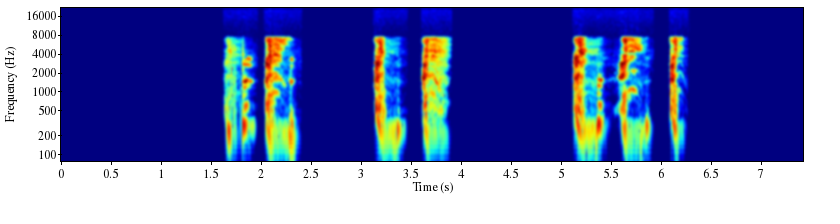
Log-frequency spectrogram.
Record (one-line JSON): {"cough_length": "7.4 s", "cough_amplitude": 16657, "cough_signal_mean_std_ratio": 0.33, "survey_phase": "beta (2021-08-13 to 2022-03-07)", "age": "45-64", "gender": "Male", "wearing_mask": "No", "symptom_none": true, "smoker_status": "Never smoked", "respiratory_condition_asthma": false, "respiratory_condition_other": false, "recruitment_source": "REACT", "submission_delay": "6 days", "covid_test_result": "Negative", "covid_test_method": "RT-qPCR", "influenza_a_test_result": "Negative", "influenza_b_test_result": "Negative"}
